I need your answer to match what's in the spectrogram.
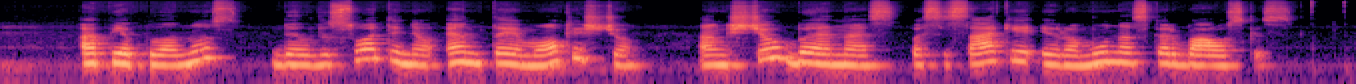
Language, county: Lithuanian, Marijampolė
